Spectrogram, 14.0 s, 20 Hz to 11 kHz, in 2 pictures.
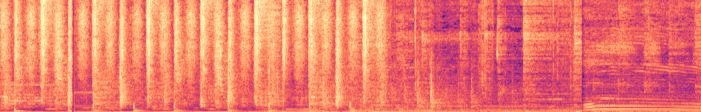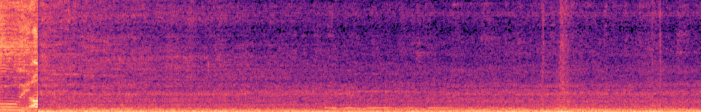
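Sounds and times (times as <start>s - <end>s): moving car rumble: 2.8s - 14.0s
car bump: 3.2s - 5.8s.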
